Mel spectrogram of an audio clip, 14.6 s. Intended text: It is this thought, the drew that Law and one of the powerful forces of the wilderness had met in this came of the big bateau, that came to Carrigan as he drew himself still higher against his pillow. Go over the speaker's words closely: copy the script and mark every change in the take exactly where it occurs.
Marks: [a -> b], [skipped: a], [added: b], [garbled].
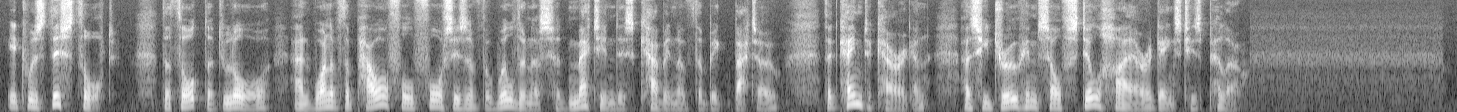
It [is -> was] this thought, the [drew -> thought] that Law and one of the powerful forces of the wilderness had met in this [came -> cabin] of the big bateau, that came to Carrigan as he drew himself still higher against his pillow.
